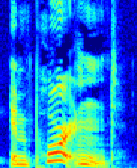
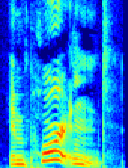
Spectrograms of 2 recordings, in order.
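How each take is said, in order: No difference in how they are said.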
